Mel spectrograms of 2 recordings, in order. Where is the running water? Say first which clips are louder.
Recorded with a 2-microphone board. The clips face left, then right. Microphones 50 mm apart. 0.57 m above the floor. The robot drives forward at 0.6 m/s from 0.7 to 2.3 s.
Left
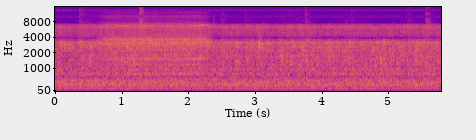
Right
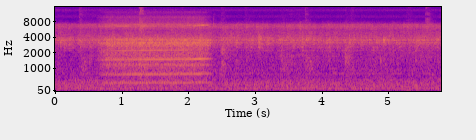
Left 8 dB; 50° left (ahead or behind); by 5.8 s 45° left (ahead or behind).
